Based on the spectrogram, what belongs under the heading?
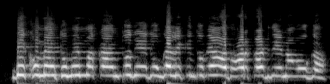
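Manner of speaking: fast high put-on landlord; landlord role. Shown as a demonstration. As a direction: lay down terms to the tenant quickly. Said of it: "देखिए क्या अभिनय".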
